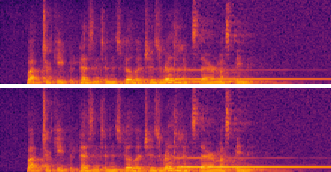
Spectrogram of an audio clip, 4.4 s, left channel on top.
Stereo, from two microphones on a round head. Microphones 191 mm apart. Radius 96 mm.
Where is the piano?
I don't hear a piano.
